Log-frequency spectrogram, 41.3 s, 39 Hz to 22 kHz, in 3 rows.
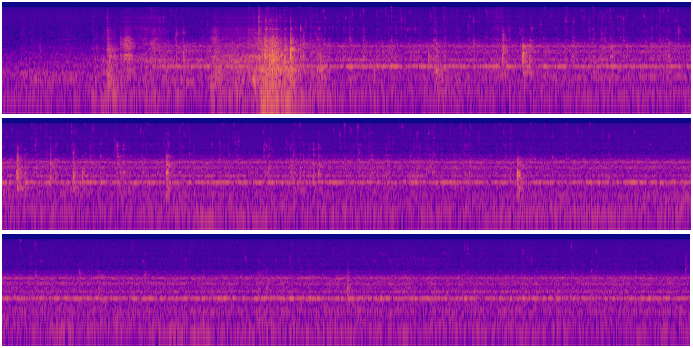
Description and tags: radiator ST
opening the valve of a wall radiator zoom h4n
eerie, radiator, valve, water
